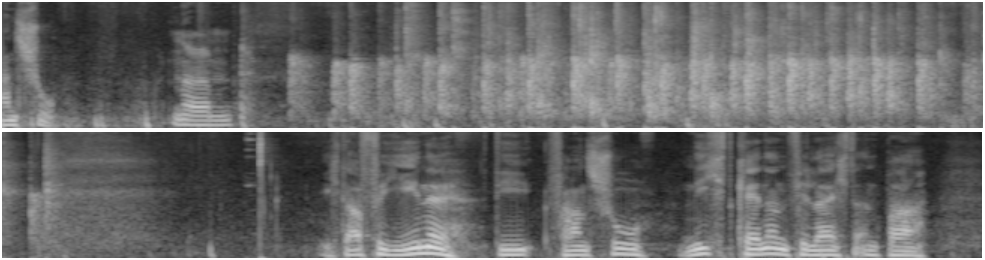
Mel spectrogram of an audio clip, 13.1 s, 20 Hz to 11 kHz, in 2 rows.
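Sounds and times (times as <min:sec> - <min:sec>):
audience applauding: 0:01.8 - 0:07.0.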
